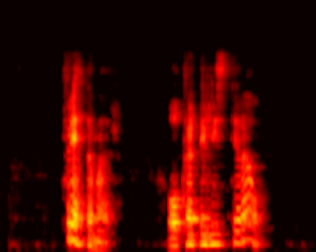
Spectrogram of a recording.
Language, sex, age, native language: Icelandic, male, 30-39, Icelandic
